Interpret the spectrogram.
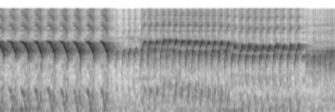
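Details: Male canary singing a lively, continuous rolling song: a fast series of repeated descending chirps, then a dense buzzy trill and quick chattering phrases, high-pitched throughout, recorded indoors.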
